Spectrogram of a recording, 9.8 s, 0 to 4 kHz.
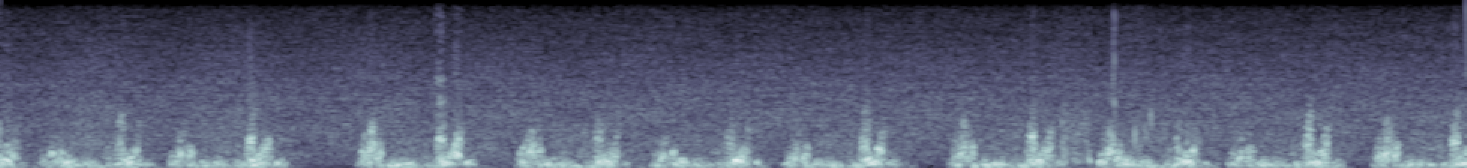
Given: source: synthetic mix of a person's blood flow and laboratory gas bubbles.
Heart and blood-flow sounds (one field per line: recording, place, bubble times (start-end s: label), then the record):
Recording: Doppler ultrasound of blood flow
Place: precordium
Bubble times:
7.04-7.31 s: bubbles
7.37-7.69 s: bubbles
From the record:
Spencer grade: 1 (occasional bubble signal discernible with the cardiac motion signal, with majority of cardiac periods free of bubbles)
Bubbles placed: only in the low amplitude regions of the cardiac cycle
